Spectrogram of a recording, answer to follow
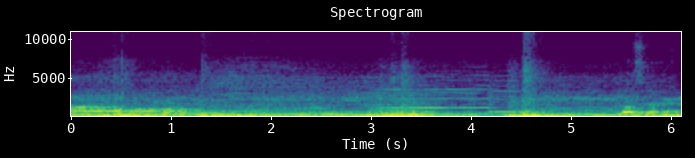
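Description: Live rock band with distorted electric guitars, bass and drums holding the closing chords of a song, with a loud hit about four and a half seconds in.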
